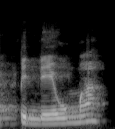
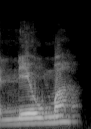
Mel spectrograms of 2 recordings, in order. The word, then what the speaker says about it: pneuma: conhecida com pneumatologia tá o p é mudo na palavra no termo grego não é pneuma é Neuma Tá mas o vício de linguagem nos leva sempre a usar o p nesse termo Tá mas o correto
